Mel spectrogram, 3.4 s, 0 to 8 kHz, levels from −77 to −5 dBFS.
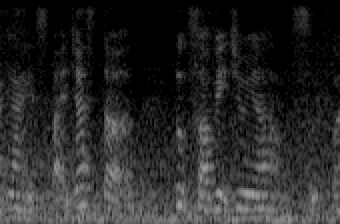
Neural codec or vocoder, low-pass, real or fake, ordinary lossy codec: codec, 16 kHz in and 24 kHz out, 1 kbps, XY-Tokenizer; 7.2 kHz; fake; none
